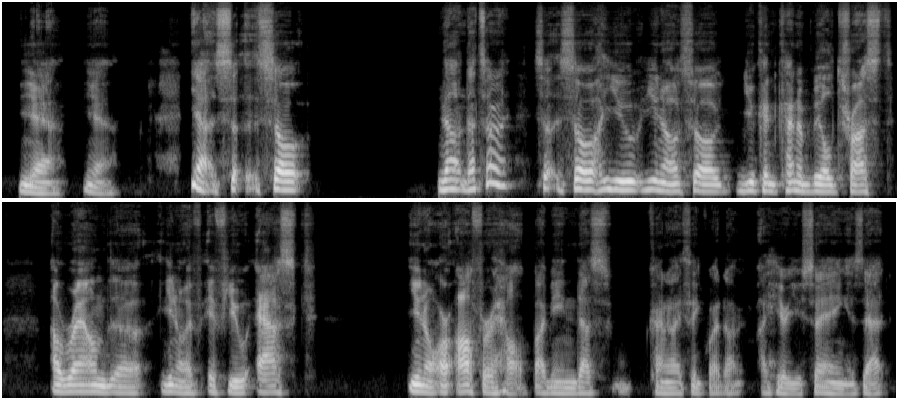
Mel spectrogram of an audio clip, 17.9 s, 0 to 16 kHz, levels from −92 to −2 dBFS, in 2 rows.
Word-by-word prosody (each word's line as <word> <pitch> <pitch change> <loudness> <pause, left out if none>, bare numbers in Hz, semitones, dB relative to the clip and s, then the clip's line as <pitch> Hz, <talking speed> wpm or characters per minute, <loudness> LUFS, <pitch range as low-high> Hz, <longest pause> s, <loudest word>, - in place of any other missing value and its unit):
Yeah, 105 -7 +1 0.2
yeah. 105 -6 -5 0.8
Yeah, - - +5
s - - +2 0.3
so 160 -3 +5 1.3
No, 175 +1 +3
that's 180 - -1
alright. 270 -5 +2 0.2
So 205 - -4
so, 170 +2 +4
you, 165 -2 +5
you 165 +1 0
know, 140 -2 +2
so, 135 -2 +1
you 150 +2 0
can 145 -2 +1
kinda 155 +1 +1
build 130 -1 +2
trust, 130 -1 -2 0.5
around 130 -2 +3
the 115 -1 -3
you 130 -2 -1
know 110 - -2
if 110 - -8
if 115 -4 -5
you 115 -1 0
ask, 115 -1 0 1.1
you 135 -2 +6
know, 115 -3 +2
or 120 +2 0
offer 130 -4 +2
help. 100 0 -5
I 105 - -3
mean, 105 -1 -4
that's 105 0 -5
w 65 - -17 0.2
kinda 105 -1 -4
I 100 - -6
think, 95 0 -9
what - - -8
I - - -9 0.3
I 105 - -10
hear 105 -1 -5
you 95 0 -6
saying, 95 0 -4
is 90 +1 -9
that, - - -5
130 Hz, 160 wpm, -24 LUFS, 105-150 Hz, 1.3 s, you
